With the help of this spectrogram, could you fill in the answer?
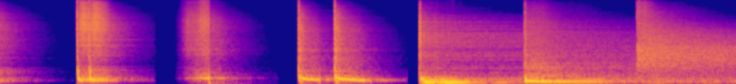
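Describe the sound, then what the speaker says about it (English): Drum samples from the Cashmere pack for a disco-house intro fill: a series of separate punchy hits with noisy cymbal-like tails, three spaced strikes then a quicker cluster and sustained crashing hits, with no talking. "For the drums part of the fill, we're using a few samples from the Cashmere pack"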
